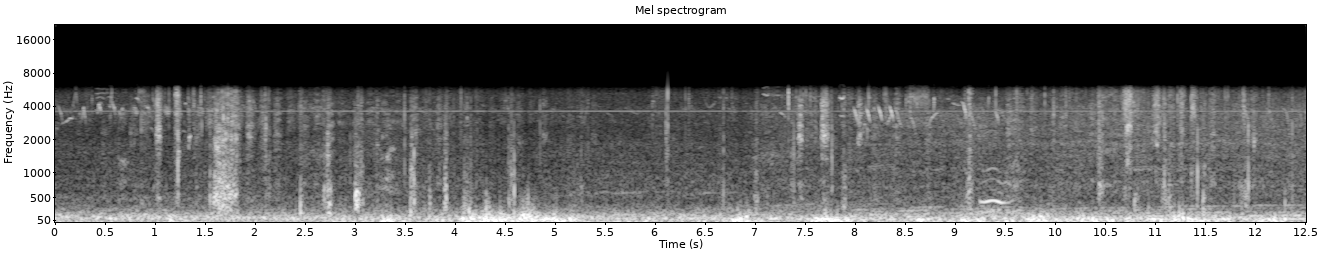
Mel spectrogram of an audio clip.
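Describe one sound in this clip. A dog pants heavily close by.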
